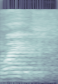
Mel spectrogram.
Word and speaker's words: Ryder: I've been with Bill every day since Thursday, and he pronounces his name Ryder.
